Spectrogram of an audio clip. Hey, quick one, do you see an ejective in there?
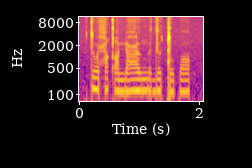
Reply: yes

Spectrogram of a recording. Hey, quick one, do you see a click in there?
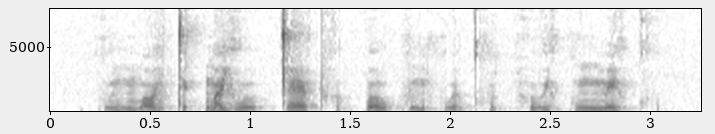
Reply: no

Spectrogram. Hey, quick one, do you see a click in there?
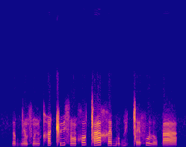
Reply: yes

